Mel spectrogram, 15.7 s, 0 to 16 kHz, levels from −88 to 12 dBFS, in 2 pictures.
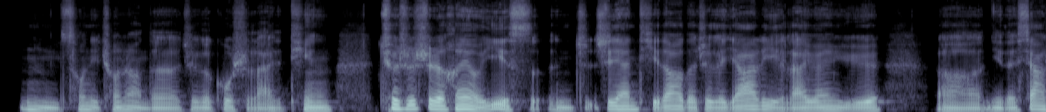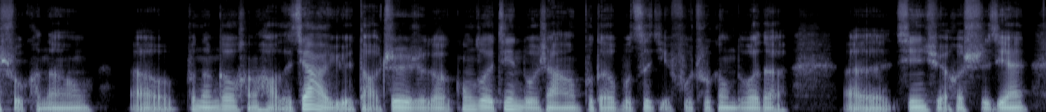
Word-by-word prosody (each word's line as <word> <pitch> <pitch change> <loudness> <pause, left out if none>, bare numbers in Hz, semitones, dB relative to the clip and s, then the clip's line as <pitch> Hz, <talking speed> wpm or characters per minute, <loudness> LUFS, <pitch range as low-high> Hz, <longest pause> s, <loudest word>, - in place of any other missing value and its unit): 嗯。 95 -10 0
从 100 +6 -4
你 95 - -1
成 90 +2 -2
长 95 -5 -1
的 80 0 -1
这 80 +3 -6
个 85 -1 0
故 - - -2
事 - - -7
来 80 +2 -3
听， 90 +1 0 0.3
确 - - +6
实 125 0 +5
是 130 -3 +7
很 120 +3 +5
有 115 -7 +7
意 70 - +5
思。 - - -3
嗯， 85 -2 -3
之 - - -10 0.2
前 110 0 +5
提 110 - -1
到 105 +2 +3
的 90 -3 +1
这 95 - 0
个 85 -1 +2
压 100 +5 +3
力 100 -5 +1
来 80 +1 +1
源 90 +2 +2
于， 85 +2 +1 0.4
呃， 75 -2 -2
你 80 - -1
的 80 - 0
下 115 +8 +1
属 110 - -2
可 - - -9
能， 80 +1 -2 0.3
呃， - - -4 0.2
不 - - -5
能 90 -1 +1
够 100 +1 0
很 90 0 -4
好 95 -5 -3
地 - - -4
驾 130 -5 +5
驭， 80 - -1
导 - - -4
致 95 -3 +3
这 80 - -2
个 80 -1 -2
工 100 +4 -3
作 100 -2 +3
进 110 +2 +1
度 85 -3 -1
上 80 0 -1
不 80 - -7
得 80 - -2
不 - - -6
自 - - -3
己 - - -11
付 - - -11
出 - - -9
更 85 -1 -2
多 80 0 -1
的， 80 +2 -4 0.4
呃， - - -3
心 95 0 +1
血 95 - -3
和 - - -3
时 - - -3
间。 85 0 +1
90 Hz, 280 characters per minute, -24 LUFS, 80-100 Hz, 0.4 s, 是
